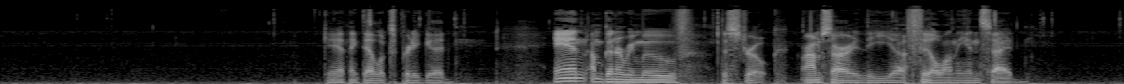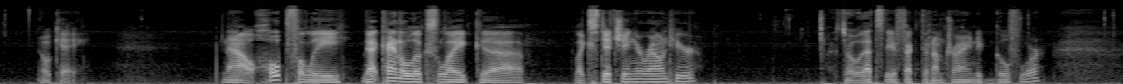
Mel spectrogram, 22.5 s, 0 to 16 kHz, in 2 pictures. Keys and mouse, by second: 3.8 click, 4.1 click, 4.5 click, 7.0 click, 9.4 right click, 10.3 click, 11.1 click, 12.5-13.8 drag, 21.3 click, 22.2 click.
